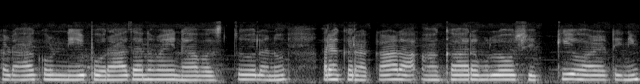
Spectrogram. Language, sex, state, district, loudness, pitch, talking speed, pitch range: Telugu, female, Andhra Pradesh, Krishna, -15 LUFS, 220 Hz, 85 wpm, 215-225 Hz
